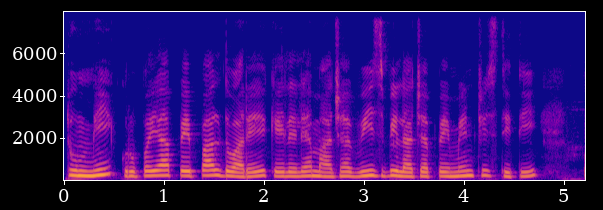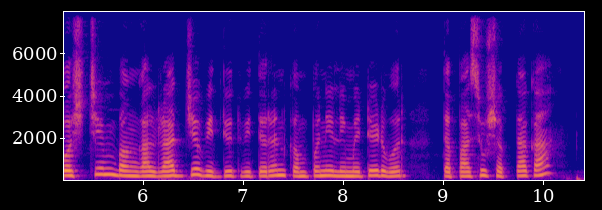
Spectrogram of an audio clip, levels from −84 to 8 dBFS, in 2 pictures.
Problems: constant background noise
